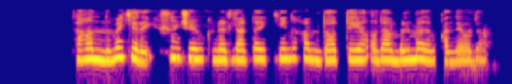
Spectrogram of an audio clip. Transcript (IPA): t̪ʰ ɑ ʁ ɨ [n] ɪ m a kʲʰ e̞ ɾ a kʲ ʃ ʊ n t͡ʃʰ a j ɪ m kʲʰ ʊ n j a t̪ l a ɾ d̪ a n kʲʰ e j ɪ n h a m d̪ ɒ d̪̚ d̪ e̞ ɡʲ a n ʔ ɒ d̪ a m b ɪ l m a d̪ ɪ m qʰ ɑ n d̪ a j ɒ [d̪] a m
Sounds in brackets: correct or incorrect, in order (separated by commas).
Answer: incorrect, correct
